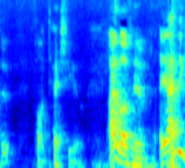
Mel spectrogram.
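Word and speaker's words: Fontecchio: happens yeah um Pistons they they get Simone fesio yeah that's how you pronounce it fesio I love him I think he's a great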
